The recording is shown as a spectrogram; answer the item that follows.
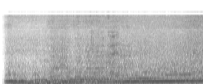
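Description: Car engine heard from inside the cockpit, running hard on track. Its pitch dips briefly about a second in, then climbs slowly and steadily as the car accelerates.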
